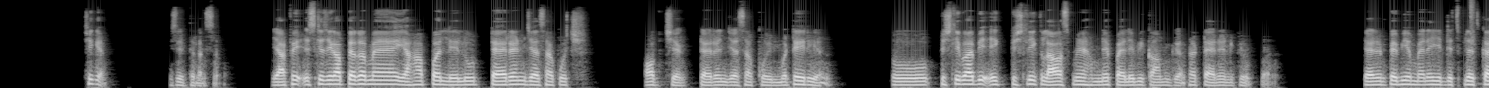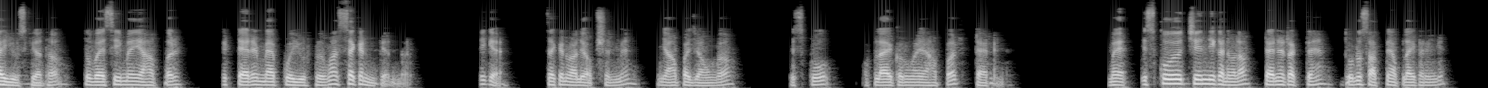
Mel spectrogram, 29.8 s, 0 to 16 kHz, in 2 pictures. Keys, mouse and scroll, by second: 0.3-1.5 alt+middle drag, 6.3 click, 6.9 click, 13.7 click, 13.9 click, 15.8 click, 16.1 click, 20.5 click, 22.3 click, 23.8 click, 25.8 click, 27.1 click, 29.6 click.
